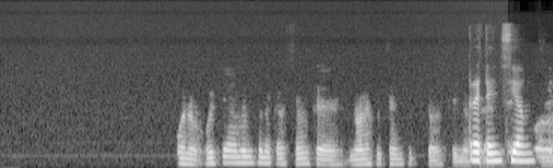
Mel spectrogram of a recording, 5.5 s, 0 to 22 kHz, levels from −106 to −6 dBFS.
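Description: From 5.04 to 5.12 s, a brief echo leak: a faint copy of the speech returns about 363 ms late, well below the direct voice. The far end's echo canceller likely failed to remove its loudspeaker pickup. The repeat's fixed lag distinguishes it from room reverberation.

From 5.14 to 5.46 s, the speech is suppressed in double talk. It drops in pieces, totalling around a fifth of a second and at deepest falling by roughly 25 dB, likely because an echo canceller misread overlapping talk as echo. Unlike packet loss, the level dips rather than going silent.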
